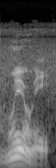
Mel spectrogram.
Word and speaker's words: rural: jest sł i właśnie to a w rural się wymawia jako sł ale najlepszy sposób jak mogę to wytłumaczyć jest że możesz udawać że tam nie ma a że to jest po prostu r i potem r to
